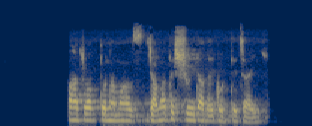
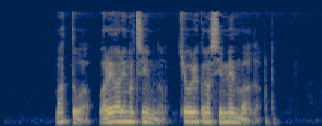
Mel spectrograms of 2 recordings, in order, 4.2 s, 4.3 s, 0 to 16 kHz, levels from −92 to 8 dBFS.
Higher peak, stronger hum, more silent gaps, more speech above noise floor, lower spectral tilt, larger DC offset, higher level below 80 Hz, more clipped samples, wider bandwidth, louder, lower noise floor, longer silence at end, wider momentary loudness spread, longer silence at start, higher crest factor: first, -4 dBFS vs -8 dBFS; neither; neither; first, over 69 dB vs 54 dB; about the same, -4.5 dB/octave vs -4.5 dB/octave; neither; about the same, -64 dBFS vs -66 dBFS; neither; second, 7.6 kHz vs 11.5 kHz; about the same, -21 LUFS vs -23 LUFS; first, under -90 dBFS vs -77 dBFS; about the same, 0.65 s vs 0.75 s; second, 8 LU vs 12 LU; first, 0.9 s vs 0.75 s; about the same, 20 dB vs 16 dB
